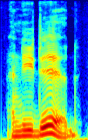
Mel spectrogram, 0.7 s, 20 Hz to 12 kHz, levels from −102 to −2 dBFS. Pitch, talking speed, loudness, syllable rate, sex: 135 Hz, 270 wpm, -12 LUFS, 5.5 syllables/s, male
